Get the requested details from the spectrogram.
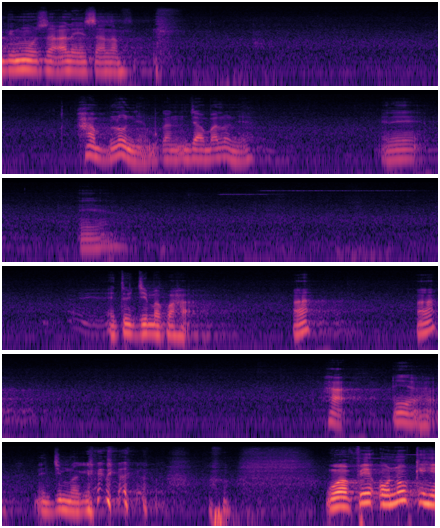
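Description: A man speaks into a microphone in bursts with long pauses, calmly and with feeling.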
